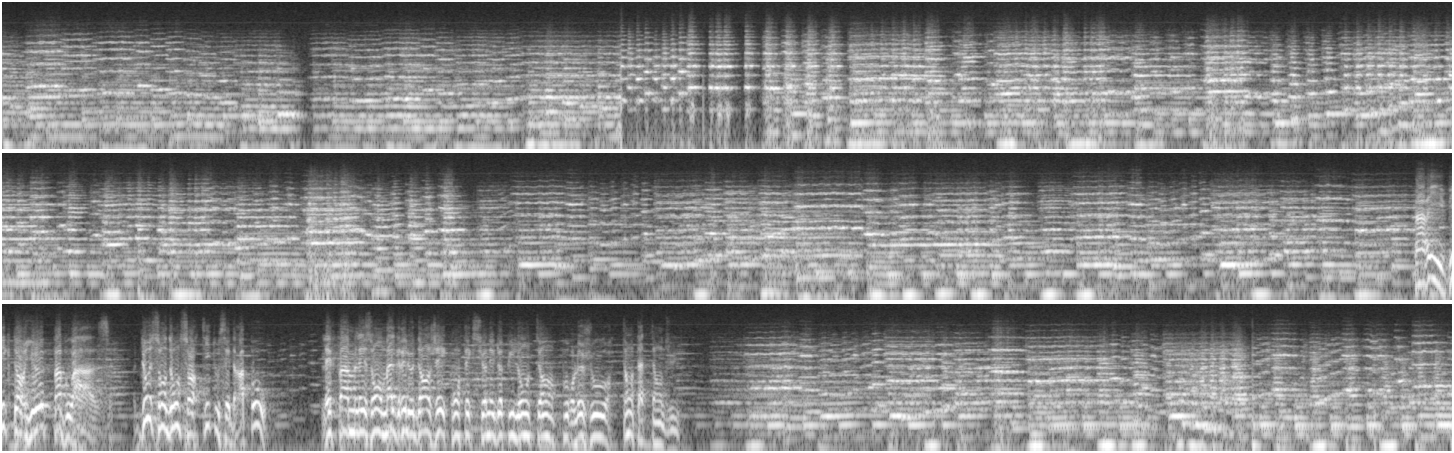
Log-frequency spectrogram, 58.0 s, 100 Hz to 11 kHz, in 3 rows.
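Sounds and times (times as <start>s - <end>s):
orchestral music with strings: 0.0s - 58.0s.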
